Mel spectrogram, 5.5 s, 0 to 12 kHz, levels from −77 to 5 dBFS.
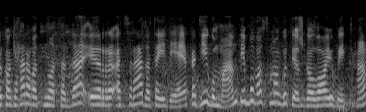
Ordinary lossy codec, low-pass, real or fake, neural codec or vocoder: Opus, 24 kbps; 7.2 kHz; real; none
